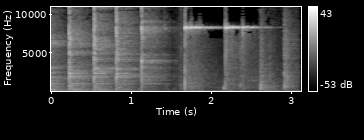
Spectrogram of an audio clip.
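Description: A hammer strikes a vehicle suspension part about ten times in a row, the first few blows spaced evenly and the later ones quicker. Each hit is loud and close with a metallic ring, and a thin high tone lingers through the second half.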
